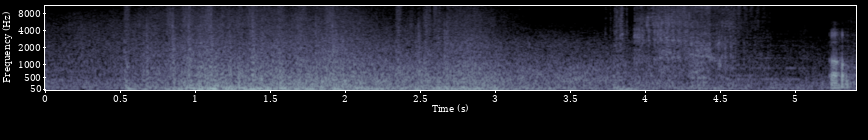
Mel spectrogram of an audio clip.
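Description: Troops in Total War: Warhammer 2 fire in a rolling barrage of shots and booming impacts that peaks early, then thins, with a few sharp cracks near the end.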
